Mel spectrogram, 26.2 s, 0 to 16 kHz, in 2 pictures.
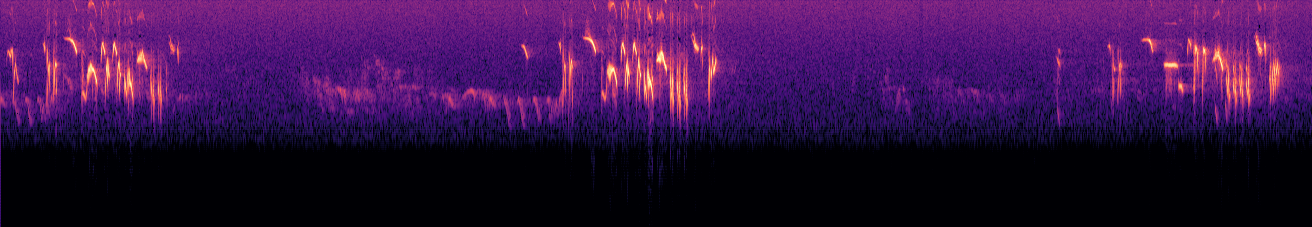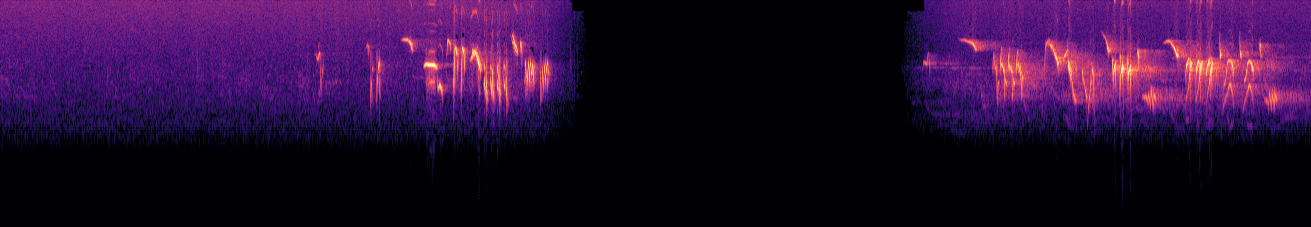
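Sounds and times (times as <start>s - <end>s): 
rock bunting singing jingling song phrases: 0.0s - 1.8s, 3.0s - 7.2s, 10.6s - 12.9s, 16.3s - 18.6s, 22.4s - 26.2s
faint thin bird notes: 0.0s - 2.0s, 2.9s - 7.4s, 8.4s - 13.6s, 14.2s - 18.7s, 22.4s - 26.2s.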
